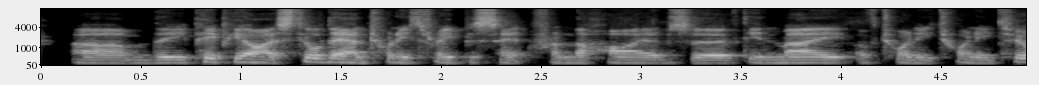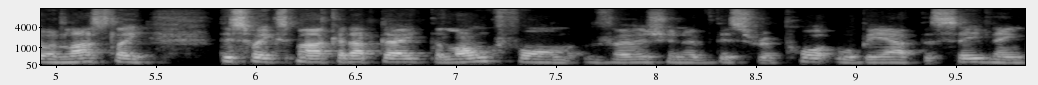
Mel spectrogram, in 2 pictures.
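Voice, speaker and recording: Somewhat breathy and at medium pitch, this man speaks at a fairly quick pace with hardly any pauses. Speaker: freight market analyst. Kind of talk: market update presentation.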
